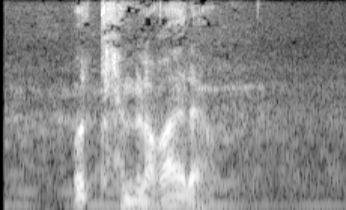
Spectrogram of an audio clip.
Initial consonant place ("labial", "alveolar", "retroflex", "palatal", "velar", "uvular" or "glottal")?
alveolar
